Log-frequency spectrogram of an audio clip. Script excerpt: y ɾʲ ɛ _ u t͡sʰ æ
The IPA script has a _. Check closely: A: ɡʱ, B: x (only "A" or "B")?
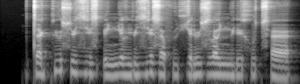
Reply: B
